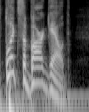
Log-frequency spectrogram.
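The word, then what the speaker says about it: Blixa Bargeld: This is, I gotta look at the name pronunciation because it's Blitzabargeld from Einstein's in die Neubauten, and I can say that correctly, which means collapsing new buildings.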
